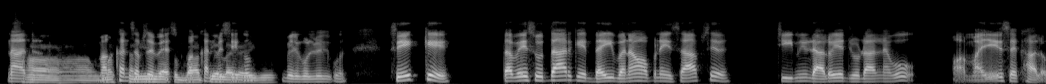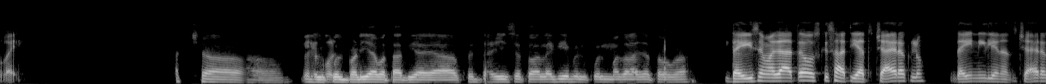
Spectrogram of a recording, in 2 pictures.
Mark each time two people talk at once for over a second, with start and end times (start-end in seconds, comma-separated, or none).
1.1-2.8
